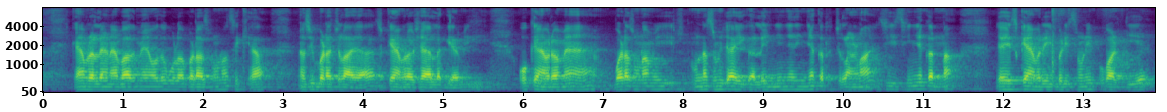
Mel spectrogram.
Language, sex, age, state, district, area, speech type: Dogri, male, 45-60, Jammu and Kashmir, Samba, rural, spontaneous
